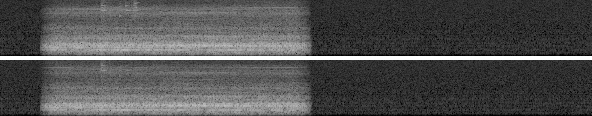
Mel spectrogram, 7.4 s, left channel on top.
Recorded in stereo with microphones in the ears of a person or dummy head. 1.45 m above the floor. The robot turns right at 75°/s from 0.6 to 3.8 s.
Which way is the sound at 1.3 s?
5° right (ahead or behind).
